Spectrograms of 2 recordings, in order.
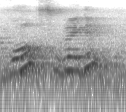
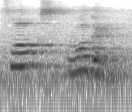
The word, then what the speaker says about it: Volkswagen: No, it is not Volkswagen. It is Volkswagen. Volkswagen. Volkswagen. See, Volkswagen is a German car. And folk stands for people. It is people's car. So the correct pronunciation is Volkswagen.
